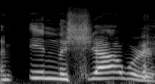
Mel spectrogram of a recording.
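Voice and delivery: shrill all-out shriek, very high and very loud. Telling how a kid approached them in the shower: retelling a scream. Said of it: "I screamed at him".

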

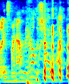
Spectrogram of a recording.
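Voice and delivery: put-on very high, old-timey 1920s newsboy, paperboy voice. A guest thanks the host for having him on the show, 1920s paperboy voice. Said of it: "It's like a 1920s paperboy, I think is the affectation I'm going for".

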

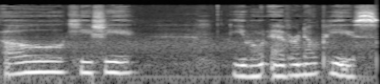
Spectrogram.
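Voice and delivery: faint, distant, taunting voice. Game narrator voicing a voice heard faintly by Kishi, faint taunting voice. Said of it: "a familiar sounding laugh and a voice".

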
